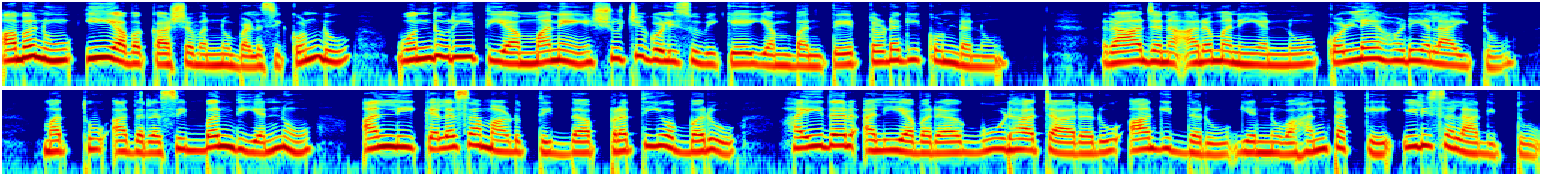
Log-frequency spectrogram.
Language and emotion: Kannada, neutral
